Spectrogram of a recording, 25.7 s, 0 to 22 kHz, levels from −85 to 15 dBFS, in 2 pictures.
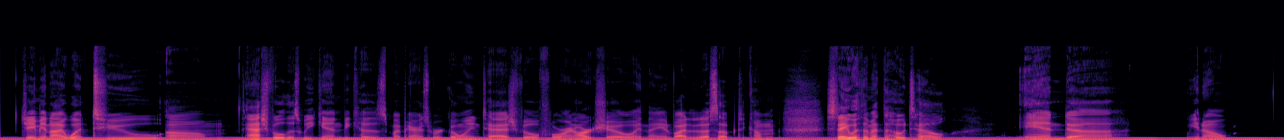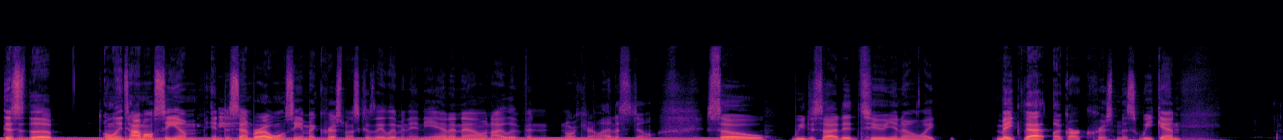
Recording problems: electrical hum; noticeable; until 20 s; 50 Hz, 15 dB below the speech

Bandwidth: 14.5 kHz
